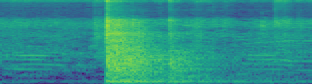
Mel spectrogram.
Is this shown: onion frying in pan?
no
